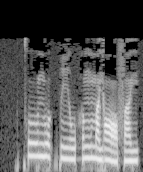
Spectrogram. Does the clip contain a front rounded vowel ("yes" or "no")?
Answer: no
